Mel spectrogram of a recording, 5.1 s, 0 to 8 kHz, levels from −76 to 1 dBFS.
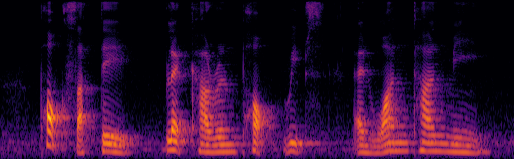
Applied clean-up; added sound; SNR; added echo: none; none; none; none.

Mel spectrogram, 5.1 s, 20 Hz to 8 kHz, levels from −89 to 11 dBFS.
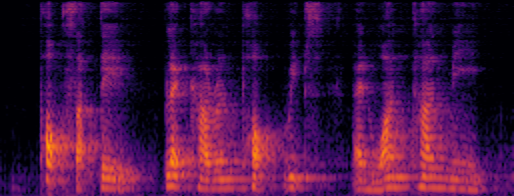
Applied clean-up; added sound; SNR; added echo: neural separator model SepFormer DNS4.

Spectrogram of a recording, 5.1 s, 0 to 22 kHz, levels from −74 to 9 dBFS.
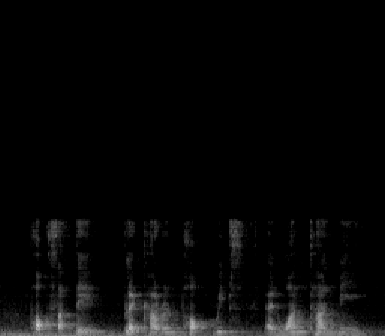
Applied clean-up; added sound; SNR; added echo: none; Explosion; 15 dB; reverberation time 0.8 s.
